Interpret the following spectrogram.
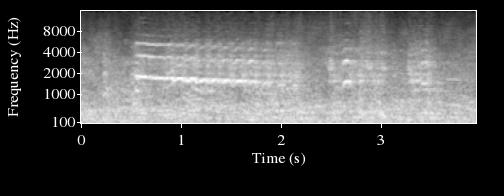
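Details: A yearling Welsh Cob type colt whinnies: one long, high, shrill call that slides slowly downward, then two shorter bursts, with a light background murmur.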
